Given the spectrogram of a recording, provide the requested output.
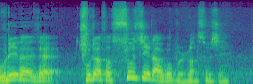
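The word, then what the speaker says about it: SUSY: 근데 이 슈퍼시메트리를 보통 우리는 이제 줄여서 수지라고 불러, 수지. 실제 발음이 수지예요. 인터내셔널한 발음이.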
